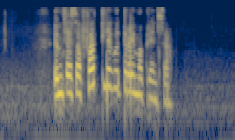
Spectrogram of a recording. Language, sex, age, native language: Icelandic, female, 40-49, Icelandic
